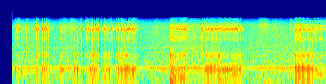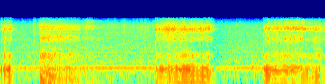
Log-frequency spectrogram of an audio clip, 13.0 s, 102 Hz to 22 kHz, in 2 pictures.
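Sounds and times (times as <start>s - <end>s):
dog snoring: 0.3s - 2.8s, 3.4s - 5.0s, 5.9s - 8.5s, 9.6s - 10.9s, 11.8s - 13.0s.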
